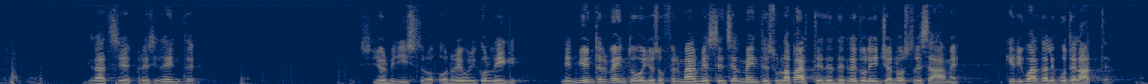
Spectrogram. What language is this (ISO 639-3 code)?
ita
